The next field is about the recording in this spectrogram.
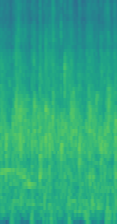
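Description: A short burst of steady applause, many hands clapping at once in a dense, even patter that holds at a consistent level for under two seconds.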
